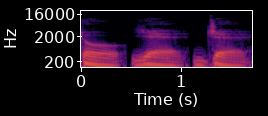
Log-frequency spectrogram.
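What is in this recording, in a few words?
"toyeje", concatenated syllables; Affixing experiment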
